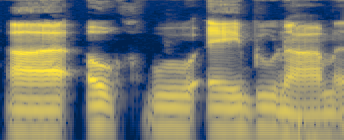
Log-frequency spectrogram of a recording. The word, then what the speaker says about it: Okwuegbunam: Okwuegbunam is how you say his last name.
